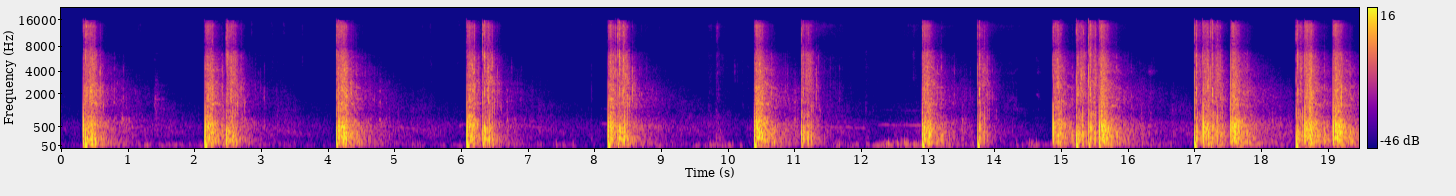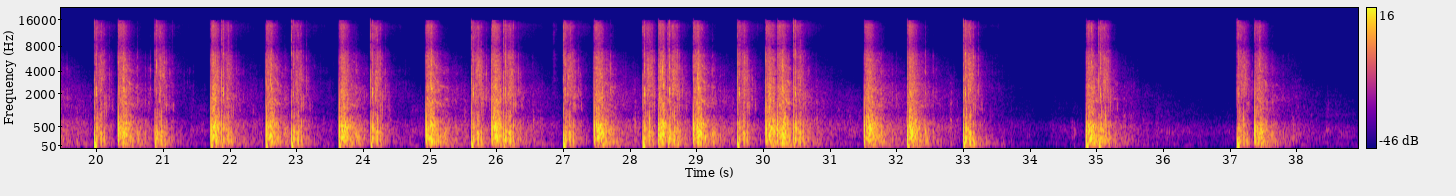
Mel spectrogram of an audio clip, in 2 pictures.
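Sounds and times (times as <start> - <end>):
fireworks bangs and rumble: 0.3 - 3.4, 4.1 - 5.2, 6.1 - 7.2, 8.1 - 11.8, 12.7 - 14.2, 14.8 - 16.4, 17.0 - 33.6, 34.8 - 36.0.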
